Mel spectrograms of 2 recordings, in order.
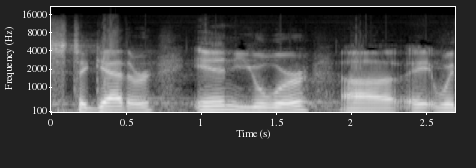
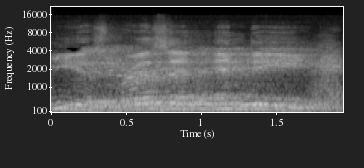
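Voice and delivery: loud joyful shout, higher pitch; 6 semitones higher, 15 dB quieter than usual. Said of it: "shout it out like you mean it".

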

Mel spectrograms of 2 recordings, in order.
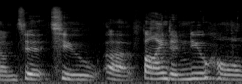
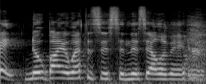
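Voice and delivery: mock firm, stern delivery; 4 dB louder than usual. Retelling a voice calling from the back of a packed elevator, retelling a stern call. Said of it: "stern voice from the back of the elevator".

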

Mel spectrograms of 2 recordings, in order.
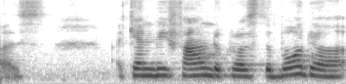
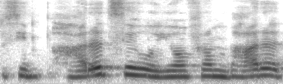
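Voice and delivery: very low, voice dropped right down. Retelling a manicurist's reply on hearing the speaker is from Delhi: imitating a very low voice. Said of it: "her voice goes very low".

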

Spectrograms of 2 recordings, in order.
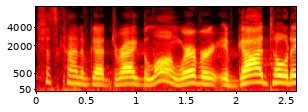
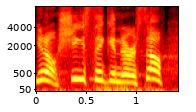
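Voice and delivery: ordinary talk, nothing marked

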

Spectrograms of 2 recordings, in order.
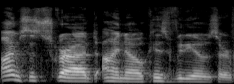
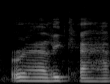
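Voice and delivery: hushed, very quiet half-whisper; 3 semitones higher, 10 dB quieter than usual. Showing viewers a quieter way to do the cheer: half-whispering.

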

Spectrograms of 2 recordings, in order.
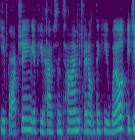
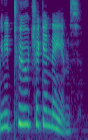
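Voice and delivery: two stressed, said slowly.

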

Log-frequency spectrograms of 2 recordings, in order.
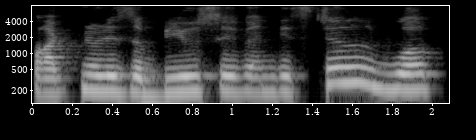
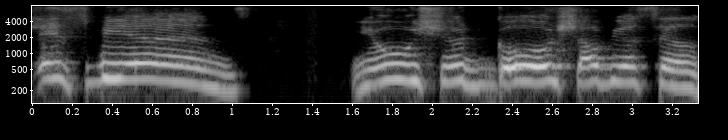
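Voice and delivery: put-on high, drawn-out yell; 7 semitones higher, 4 dB louder than usual. Recounting a man outside McDonald's yelling at the speaker and partner, retelling a loud scream. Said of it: "he just screamed out loudly".

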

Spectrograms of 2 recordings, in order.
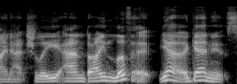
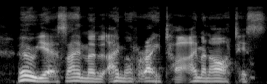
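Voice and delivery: put-on, old-fashioned, grand theatrical voice. Imitating a writer on audio commentaries: Shakespearean voice imitating Christopher Wood. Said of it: "he talks in this very Shakespearean".

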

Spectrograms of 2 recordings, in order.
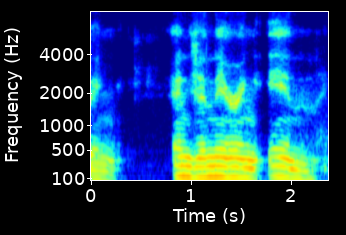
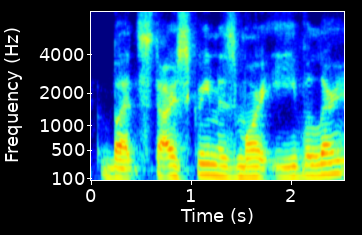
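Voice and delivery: ordinary talk, nothing marked

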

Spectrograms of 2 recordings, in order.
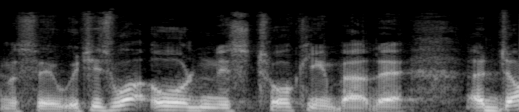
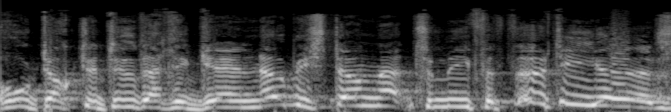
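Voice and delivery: loud, very high, put-on old lady's voice. Retelling an old lady's remark on a hospital ward: imitating a loud voice. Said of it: "in a loud voice".

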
